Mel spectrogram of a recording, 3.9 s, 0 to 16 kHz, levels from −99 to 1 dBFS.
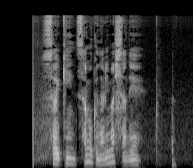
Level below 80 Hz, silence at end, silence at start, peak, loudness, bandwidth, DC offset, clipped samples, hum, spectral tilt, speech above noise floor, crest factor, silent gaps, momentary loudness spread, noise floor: -66 dBFS; 0.4 s; 0.65 s; -4 dBFS; -25 LUFS; 12 kHz; under 0.1%; under 0.1%; none; -1.5 dB/octave; 26 dB; 26 dB; none; 14 LU; -52 dBFS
